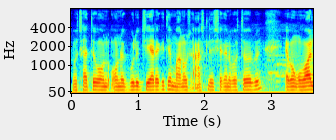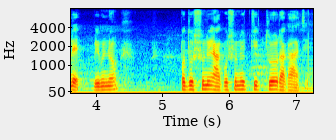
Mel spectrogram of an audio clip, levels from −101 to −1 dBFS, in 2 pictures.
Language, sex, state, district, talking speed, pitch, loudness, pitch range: Bengali, male, Tripura, West Tripura, 150 wpm, 125 Hz, -20 LUFS, 120-135 Hz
